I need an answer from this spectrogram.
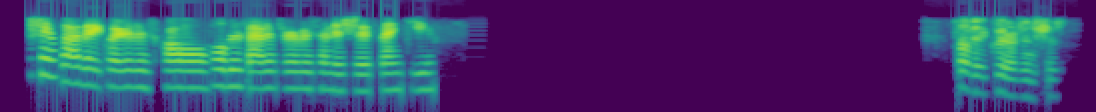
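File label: EMS Dispatch; wake p25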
